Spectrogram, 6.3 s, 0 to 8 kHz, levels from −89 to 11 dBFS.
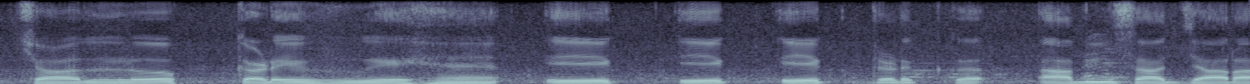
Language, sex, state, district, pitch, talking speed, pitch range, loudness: Hindi, male, Uttar Pradesh, Hamirpur, 110 Hz, 135 wpm, 105-120 Hz, -20 LUFS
